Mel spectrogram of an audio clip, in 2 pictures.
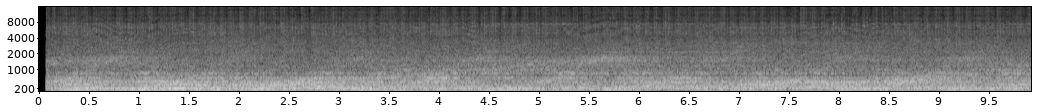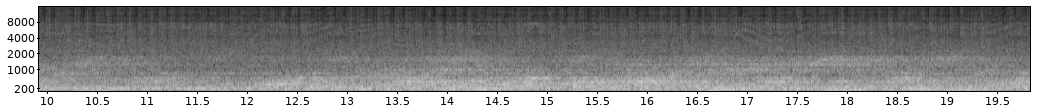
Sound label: Portal Loop; Missions; Zariman; Zariman Exterminate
